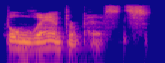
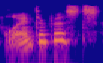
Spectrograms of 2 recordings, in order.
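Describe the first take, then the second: First: Said in the usual way. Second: PHILANTHROPISTS much higher, rising into a question; "Philanthropists?" as a doubtful high-pitched question; self-questioning repeat. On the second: Real, not acted. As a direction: query your own word "Philanthropists" with a high, softer upturn. Questions own word choice.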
